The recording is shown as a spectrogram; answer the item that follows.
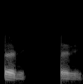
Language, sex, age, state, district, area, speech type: Tamil, male, 60+, Tamil Nadu, Ariyalur, rural, conversation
